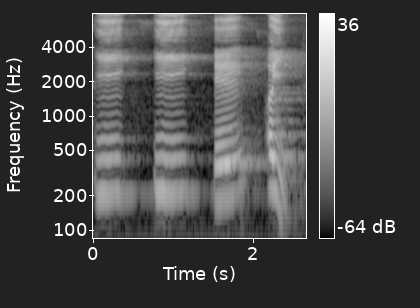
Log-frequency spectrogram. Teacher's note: जिह्वा की आगे की नोक जो है वो नीचे वाले दांतों को हल्का सा पीछे से स्पर्श करती है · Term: अग्र भाग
